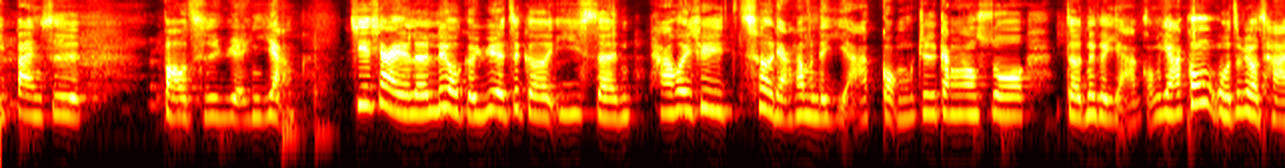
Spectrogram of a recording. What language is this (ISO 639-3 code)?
zho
